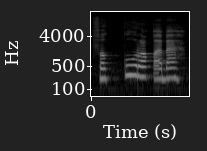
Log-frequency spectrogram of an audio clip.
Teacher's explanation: فَكُّ اس والے کاف کو, یہ باریک کاف ہے, اس کو اس کے مخرج سے ادا کرتے ہوئے باریک ہوگا, اور یہ قاف جو ہے اس کو پر کریں گے.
